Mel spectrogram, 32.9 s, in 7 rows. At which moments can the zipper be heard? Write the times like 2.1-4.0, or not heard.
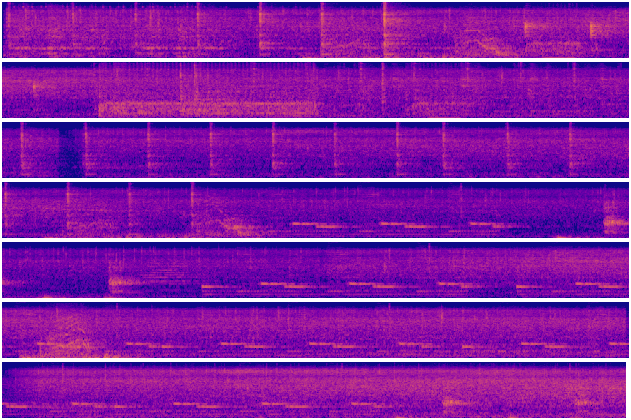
2.2-4.0, 14.4-16.1, 23.6-24.6.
